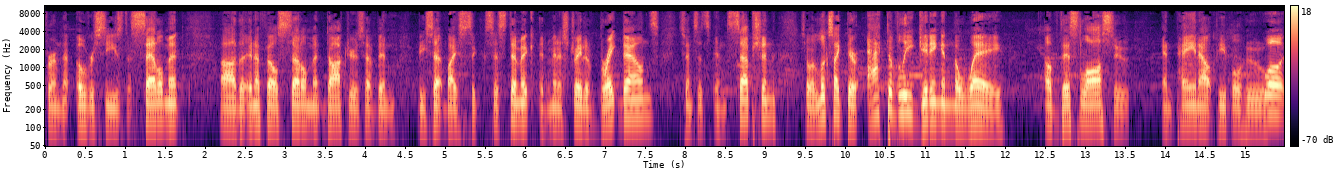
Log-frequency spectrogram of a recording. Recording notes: live from Sadies on 4th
